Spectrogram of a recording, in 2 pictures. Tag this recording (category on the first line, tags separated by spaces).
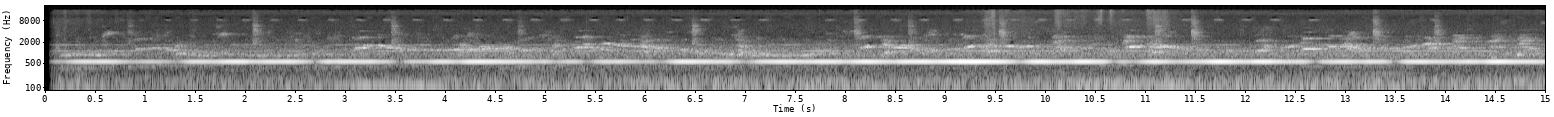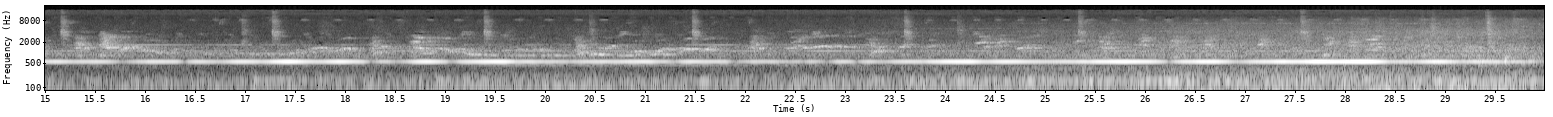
Sound effects > Other mechanisms, engines, machines
disaster siren test tornado warning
